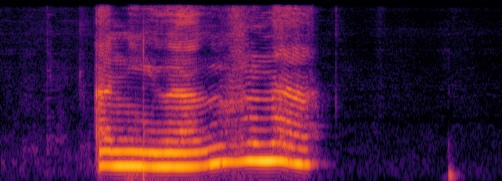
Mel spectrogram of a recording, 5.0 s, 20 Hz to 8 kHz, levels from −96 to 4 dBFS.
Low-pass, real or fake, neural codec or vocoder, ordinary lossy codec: 7.2 kHz; fake; codec, 44.1 kHz, 3.4 kbps, Pupu-Codec; AAC, 48 kbps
